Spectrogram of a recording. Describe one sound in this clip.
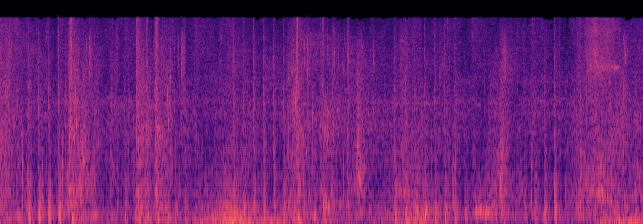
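Wet paint splatters and splashes in quick bursts.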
